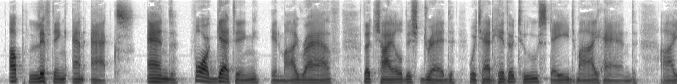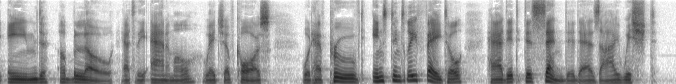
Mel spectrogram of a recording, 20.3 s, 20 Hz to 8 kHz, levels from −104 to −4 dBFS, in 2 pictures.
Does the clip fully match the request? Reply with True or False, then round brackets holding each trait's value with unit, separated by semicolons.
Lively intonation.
False (4.0 semitones)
